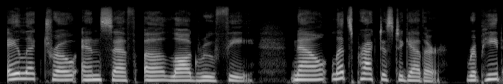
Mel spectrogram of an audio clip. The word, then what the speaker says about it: electroencephalography: The correct pronunciation is electroencephalography. Start with electro, just like electric but shorter. Next, enceph. Think N, then ceph, and a soft Finally, lography. Emphasize log and end softly with ruphy. Altogether, it's electroencephalography.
